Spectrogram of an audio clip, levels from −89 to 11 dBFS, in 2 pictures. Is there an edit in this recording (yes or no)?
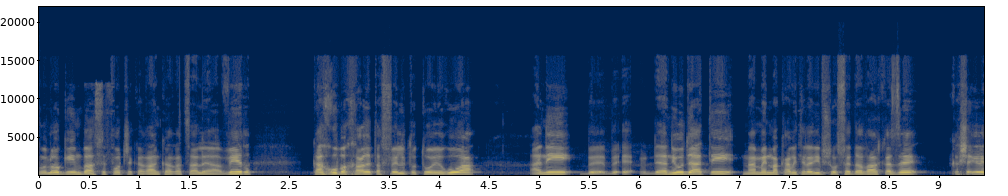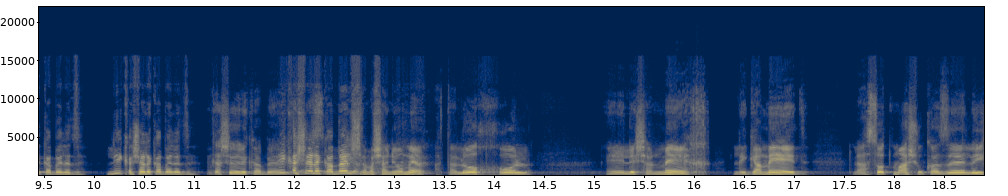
yes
